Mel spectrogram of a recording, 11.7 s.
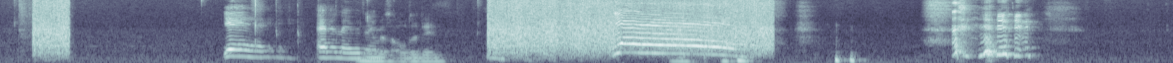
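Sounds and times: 
speech: 2.2s - 4.6s, 10.0s - 10.4s
clapping and applause: 4.9s - 7.8s.

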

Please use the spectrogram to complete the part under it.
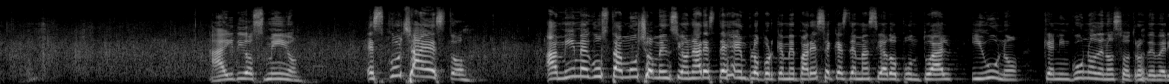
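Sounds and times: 
audience applause: 0.0s - 5.8s
speech: 2.1s - 4.8s, 5.5s - 11.6s.

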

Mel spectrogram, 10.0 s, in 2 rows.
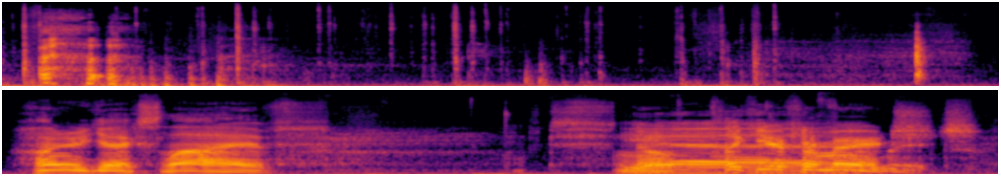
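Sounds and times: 
typing on a computer keyboard while looking up merch online: 0.0s - 4.0s
speech: 5.2s - 6.6s, 8.0s - 9.9s.

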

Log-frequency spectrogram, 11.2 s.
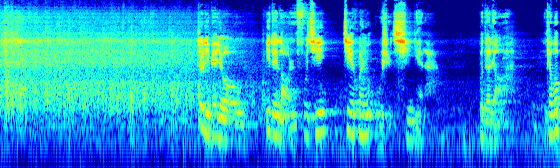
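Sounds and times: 
audience applause: 0.0s - 5.1s
speech: 4.0s - 4.7s, 5.3s - 8.7s, 9.6s - 10.2s, 10.9s - 11.1s.

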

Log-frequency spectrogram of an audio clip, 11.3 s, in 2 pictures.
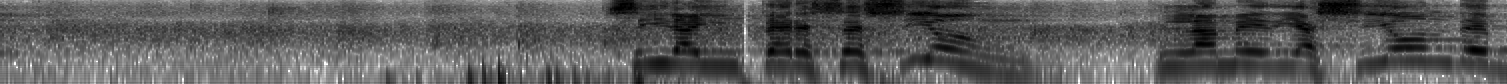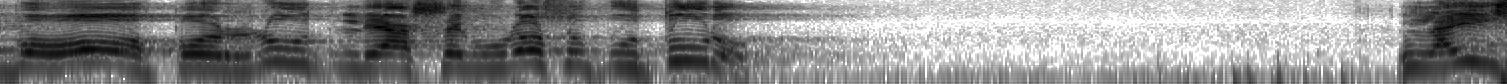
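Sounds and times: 
audience applause: 0.0s - 4.5s
speech: 2.3s - 8.6s, 10.9s - 11.2s.

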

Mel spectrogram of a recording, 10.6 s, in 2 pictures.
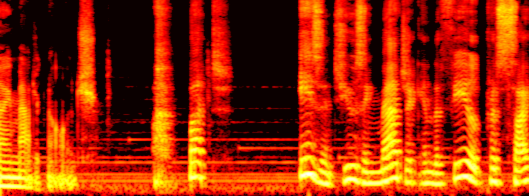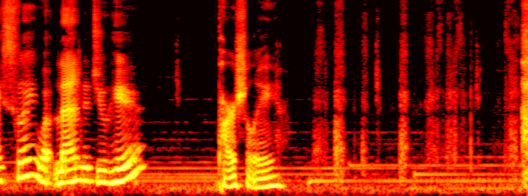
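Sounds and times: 
speech: 0.0s - 2.4s, 3.0s - 6.8s, 7.5s - 8.8s
pen scratching on paper taking notes: 8.4s - 10.5s.

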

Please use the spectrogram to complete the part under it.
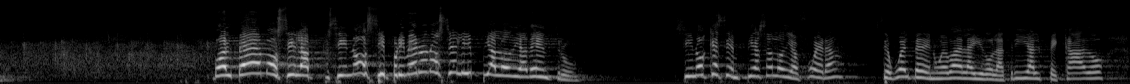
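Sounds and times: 
loud applause: 0.0s - 2.2s
speech: 2.2s - 5.9s, 6.8s - 11.2s.

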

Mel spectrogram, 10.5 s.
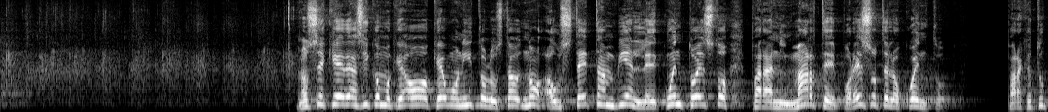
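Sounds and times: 
audience applause: 0.0s - 2.9s
speech: 3.0s - 10.4s.

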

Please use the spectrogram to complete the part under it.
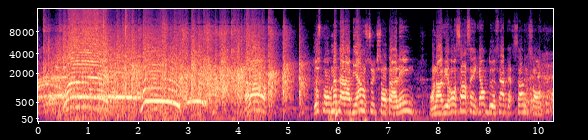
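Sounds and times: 
long rising and falling whoops: 0.0s - 4.6s
live bar audience cheering: 0.0s - 4.9s
clapping: 1.2s - 5.5s
speech: 5.5s - 10.2s
laughter: 9.6s - 10.2s.

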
